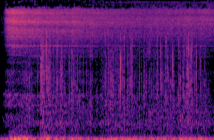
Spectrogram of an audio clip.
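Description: A slow breath is let out through pursed lips as part of a timed breathing exercise. It makes a soft, steady, airy hiss that lasts about four seconds, faint and alone, with a low rumble beneath.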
